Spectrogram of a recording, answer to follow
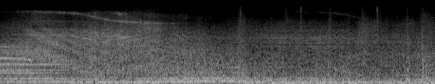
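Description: Film sound effects: a small plane's engine passing with a whoosh that falls in pitch over the first couple of seconds. Underneath is a constant deep rumble of destruction.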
